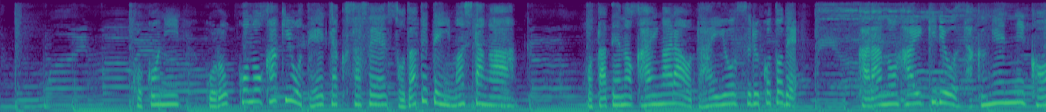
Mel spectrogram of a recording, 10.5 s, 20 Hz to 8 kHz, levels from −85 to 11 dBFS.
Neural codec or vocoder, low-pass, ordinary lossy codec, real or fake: none; 7.2 kHz; none; real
